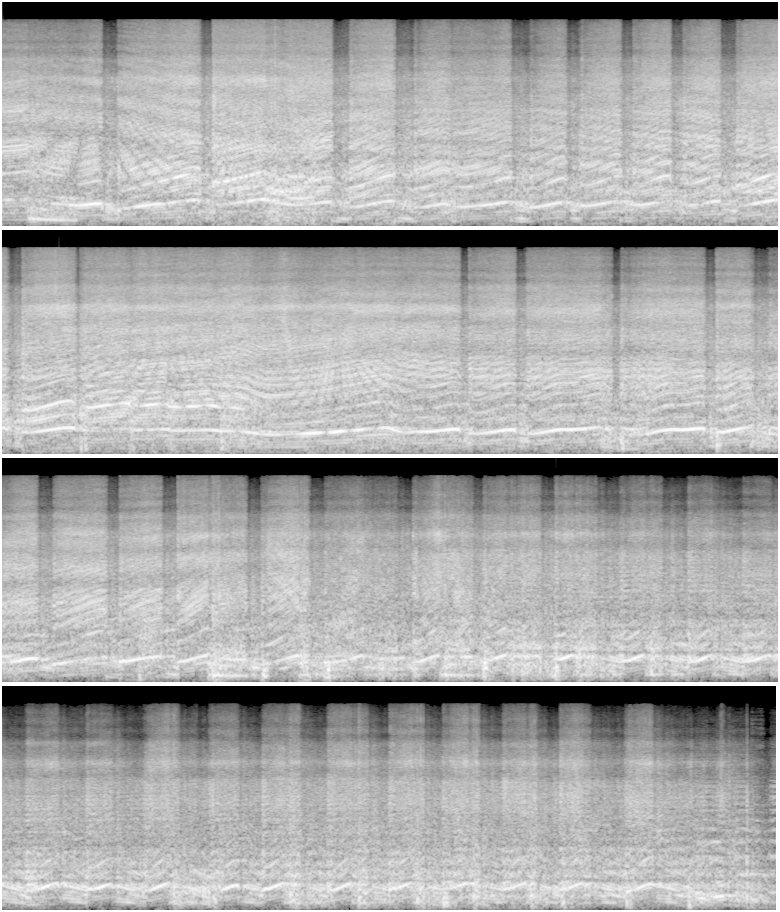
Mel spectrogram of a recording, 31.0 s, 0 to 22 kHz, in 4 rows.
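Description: Supercharged, built LS1 V8 in a burnout truck, held at high revs with the throttle worked up and down in quick surges about once a second while the rear tyres spin and smoke.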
